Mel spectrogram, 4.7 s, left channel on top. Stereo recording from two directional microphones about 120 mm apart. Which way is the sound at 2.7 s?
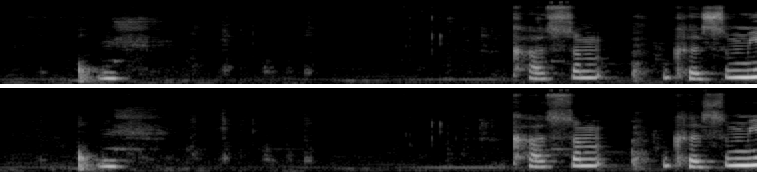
15° right (ahead or behind).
